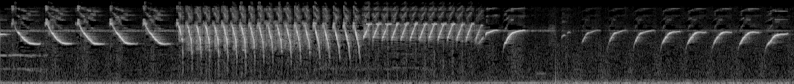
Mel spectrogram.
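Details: Canary master song used to train caged birds: rapid high upswept whistles, then a fast dense buzzing trill, then a series of sharp rising-falling whistled notes, loud and continuous.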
